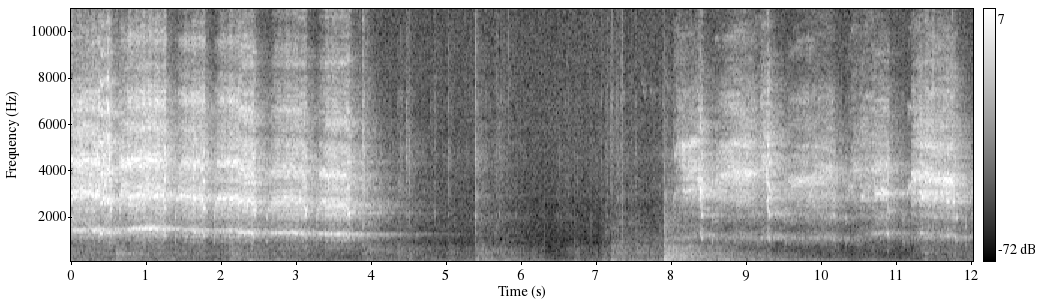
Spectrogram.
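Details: Peregrine falcon chicks, Indigo and Rubus, on a falcon nest camera on 22 November 2019 give harsh, screechy calls in rapid repeated bursts. They pause mid-clip, then resume loudly over a low background hum.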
